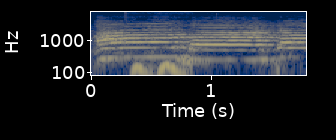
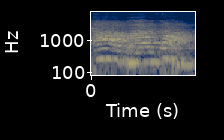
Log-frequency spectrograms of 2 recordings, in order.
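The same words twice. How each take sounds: First: The vowels are drawn out long. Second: The vowels are kept short. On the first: The speaker calls it wrong. "itu udah dua harokat loh" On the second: The speaker calls it right.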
